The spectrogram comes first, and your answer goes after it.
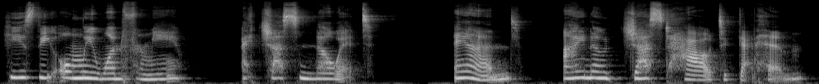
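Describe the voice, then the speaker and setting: High, swooning lovesick animatronic. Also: female voice, slow pace, heavily acted. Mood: dreamy longing. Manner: breathy, swooning delivery. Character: lovesick, obsessive girlish female animatronic, dreamy. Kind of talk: video game character acting.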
